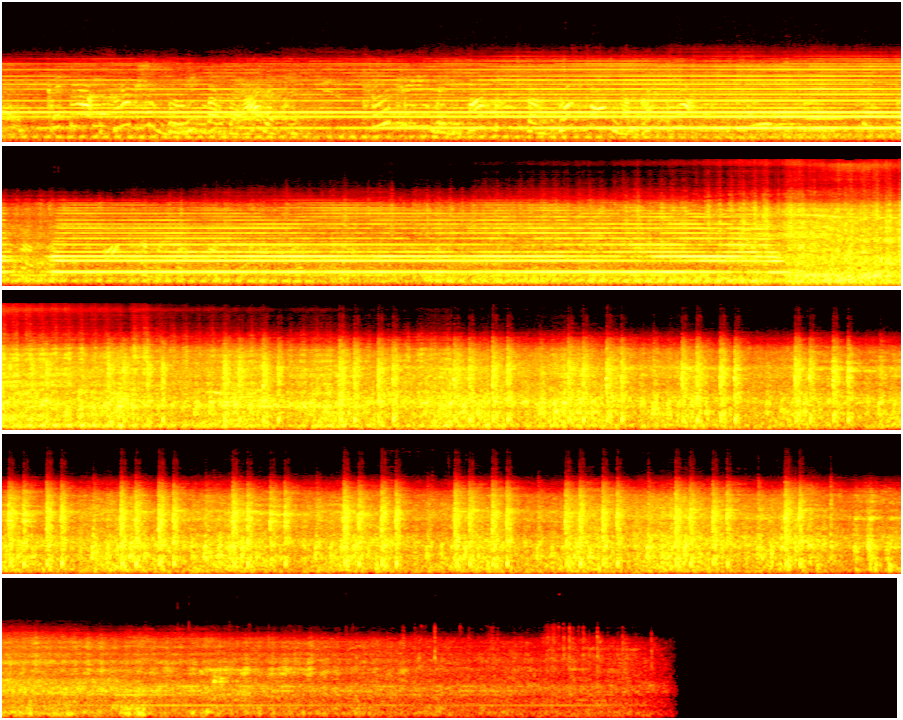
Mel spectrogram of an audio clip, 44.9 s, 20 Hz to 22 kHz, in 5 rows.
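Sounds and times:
train horn: 0:00.0 - 0:18.6, 0:36.9 - 0:42.5
train wheels clickety-clack: 0:12.6 - 0:42.6.

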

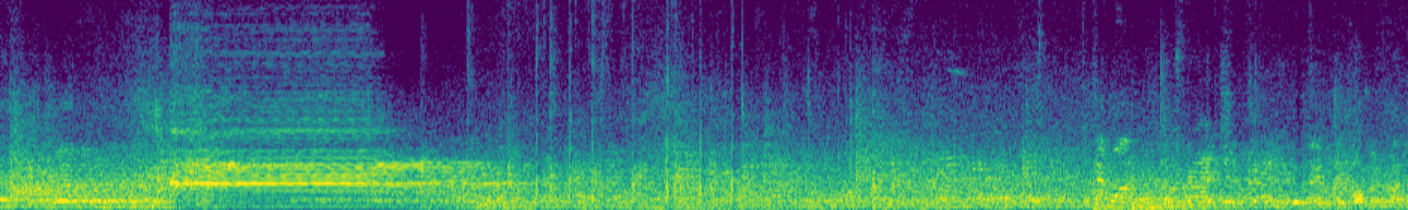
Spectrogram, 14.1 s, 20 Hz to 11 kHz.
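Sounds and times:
crowd noise: 0:00.0 - 0:14.0
ice rink horn blast: 0:01.6 - 0:05.4.

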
